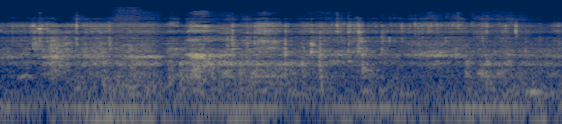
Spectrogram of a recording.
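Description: Background soundtrack of a film or TV drama between lines of dialogue: a steady water-like hiss with faint music underneath.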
